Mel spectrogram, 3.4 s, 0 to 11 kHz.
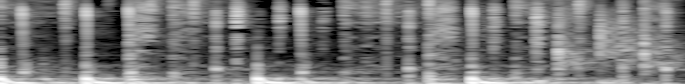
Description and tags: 70 bpm drum loop made with Hydrogen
